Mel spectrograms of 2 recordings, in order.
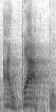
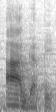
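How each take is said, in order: First: The stress is on the second syllable. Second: The stress is not on the second syllable. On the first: The speaker calls it right. "a expressão correta seria agape, porque agape traz a acentuação na segunda sílaba" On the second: The speaker calls it wrong. "Muita gente diz ágape"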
